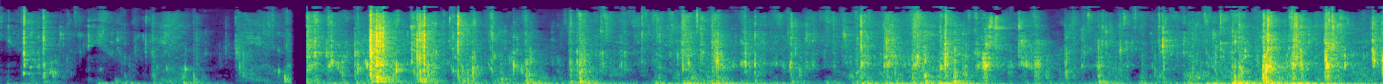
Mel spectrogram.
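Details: Dog eating food indoors, with wet, smacking chewing and crunching bites in irregular bursts, a short quiet gap near the start, then steady busy mouth noises.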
